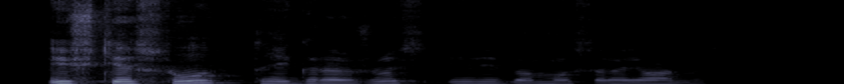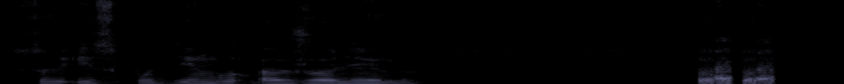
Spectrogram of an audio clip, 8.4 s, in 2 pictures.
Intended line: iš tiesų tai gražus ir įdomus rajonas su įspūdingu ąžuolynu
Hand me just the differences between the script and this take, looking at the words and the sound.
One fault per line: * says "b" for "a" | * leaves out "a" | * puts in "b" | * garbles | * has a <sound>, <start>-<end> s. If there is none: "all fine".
* has a laugh, 7.7-8.1 s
